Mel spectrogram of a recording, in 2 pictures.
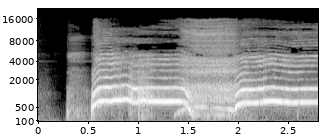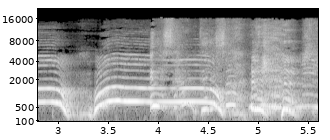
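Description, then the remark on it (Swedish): A woman with a pillow imitates her husband screaming with his head down in the pillow in bed: three long, loud, strained wails in a row, each cut off, followed by rougher breathy cries with a little laughter. “Ja, inte att jag skriker utan att min man ligger med huvudet ner i kudden och skriker så.”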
